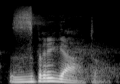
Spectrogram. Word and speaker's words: sbrigato: Und der Strich vor einer Silbe, der oben ist, der bedeutet Betonung. Ja. Sbrigato. Also. Und der betonte Vokal A ist gelenkt. Also sbrigato.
